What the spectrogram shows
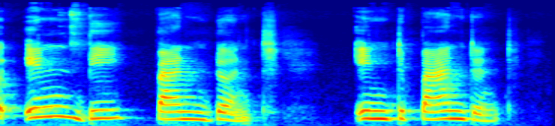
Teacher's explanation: ई जो फर्स्ट बिल्कुल स्टार्टिंग में बॉटम पे लग रहा है वो है सेकेंडरी स्ट्रेस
